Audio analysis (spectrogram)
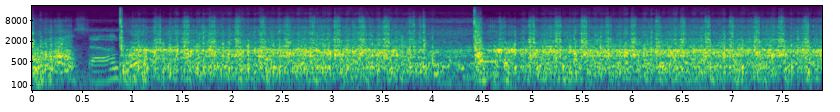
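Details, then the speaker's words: Late-1960s Ford F-250 with 71 thou on it, abandoned on a farm for 26 years, cranked by wiring the starter directly: an even, steady churn that never fires. No spark at the plug though the coil is known good, so points and condenser are checked next. "hey smoke so we turned over our engine with our spark plug here and we weren't getting any spark but we know our coils good"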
